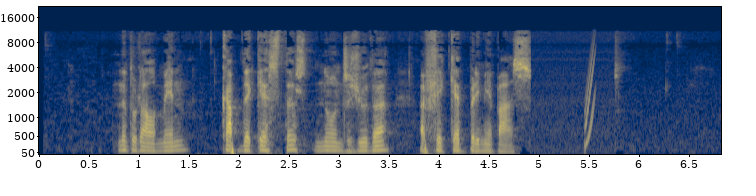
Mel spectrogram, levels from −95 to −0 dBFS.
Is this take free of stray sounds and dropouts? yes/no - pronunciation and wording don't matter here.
no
